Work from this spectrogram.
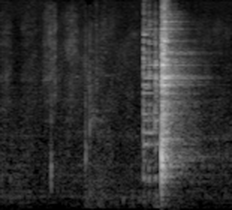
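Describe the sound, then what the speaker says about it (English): A Cutluxe santoku knife slicing very thinly through produce on a board, a couple of soft taps followed by a single sharp blade-on-board clack with a metallic ring that fades out, close and alone. "I'm going to try and cut a really thin slice with the santuku."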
